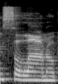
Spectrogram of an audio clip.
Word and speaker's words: Solano: the sko board um pronounce the e in Solano County got it okay so SC e in salano county and that is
